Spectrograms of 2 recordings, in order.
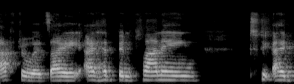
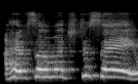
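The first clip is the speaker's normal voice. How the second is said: excited rush; 10 semitones higher, 4 dB louder than usual. Retold or imitated. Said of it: "It was like".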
